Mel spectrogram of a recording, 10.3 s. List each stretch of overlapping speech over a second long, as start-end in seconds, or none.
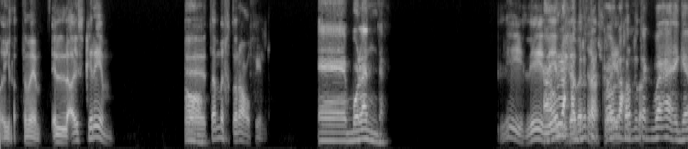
8.2-9.7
